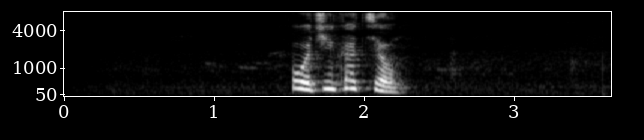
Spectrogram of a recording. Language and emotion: Russian, neutral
